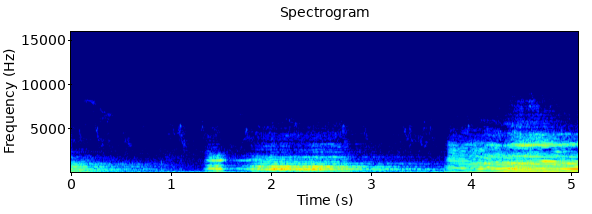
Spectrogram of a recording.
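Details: Roaring deer stag: a brief sharp grunt, then a long harmonic bellow. A louder, rougher roar builds at the end.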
